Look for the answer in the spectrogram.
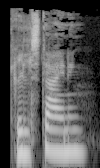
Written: grillstegning

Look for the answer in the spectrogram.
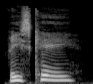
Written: riskage

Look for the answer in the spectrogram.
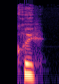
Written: cru

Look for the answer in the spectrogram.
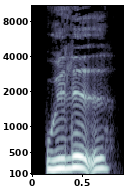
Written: udlede

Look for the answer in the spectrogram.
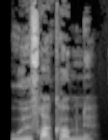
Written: udefrakommende

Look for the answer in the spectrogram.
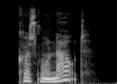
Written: KOSMONAUTEN

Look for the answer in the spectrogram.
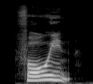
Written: forind

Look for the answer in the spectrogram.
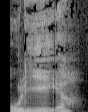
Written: oliere

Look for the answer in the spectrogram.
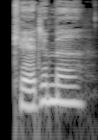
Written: kattemad

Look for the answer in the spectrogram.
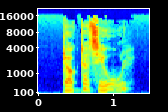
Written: dr.theol.

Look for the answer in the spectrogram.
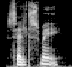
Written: saltsmag

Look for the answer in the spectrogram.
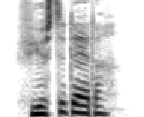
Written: fyrstedatter

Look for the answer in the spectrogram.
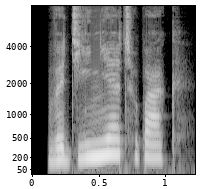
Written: virginiatobak

